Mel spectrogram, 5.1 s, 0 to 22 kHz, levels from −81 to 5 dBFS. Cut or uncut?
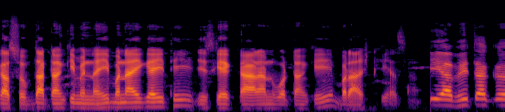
cut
